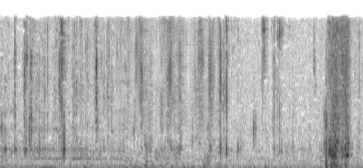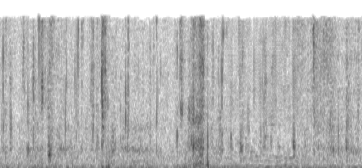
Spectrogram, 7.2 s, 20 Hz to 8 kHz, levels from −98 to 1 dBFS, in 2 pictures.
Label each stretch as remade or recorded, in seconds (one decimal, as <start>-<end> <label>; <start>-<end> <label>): 0.0-1.2 recorded; 1.2-2.2 remade; 2.2-5.9 recorded; 5.9-6.6 remade; 6.6-7.2 recorded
